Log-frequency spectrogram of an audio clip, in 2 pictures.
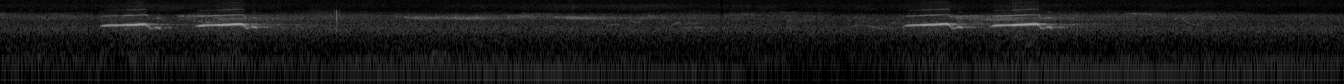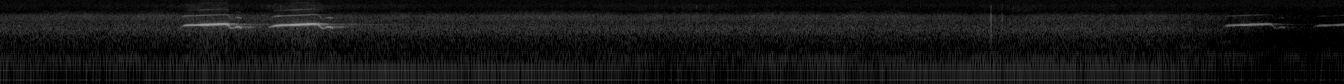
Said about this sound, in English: And here's the tufted titmouse.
